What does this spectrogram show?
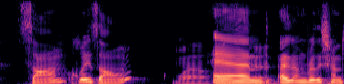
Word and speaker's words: sans raison: And she said it's pronounced it said sans raison.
